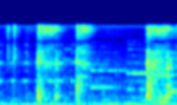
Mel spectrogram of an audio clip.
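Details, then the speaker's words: Three harsh, dry, acted cough bursts from an adult who blames allergies, over background music, in a staged product demonstration. "you still coughing it's my allergies instead of coughing in your um in the air and in your hand why not try this the new cough box"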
